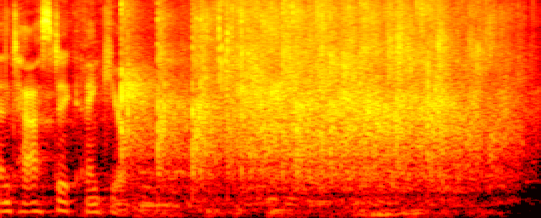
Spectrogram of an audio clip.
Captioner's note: applause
